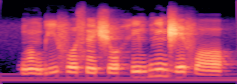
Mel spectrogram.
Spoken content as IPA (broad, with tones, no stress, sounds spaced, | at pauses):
ɡ ɔ̃˨ ɡ͡b i˨˦ f o˧ s ɛ̃˨ ʃ o˨ h ĩ˧ b ĩ˦ d͡ʒ e˧ f ɔ˨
